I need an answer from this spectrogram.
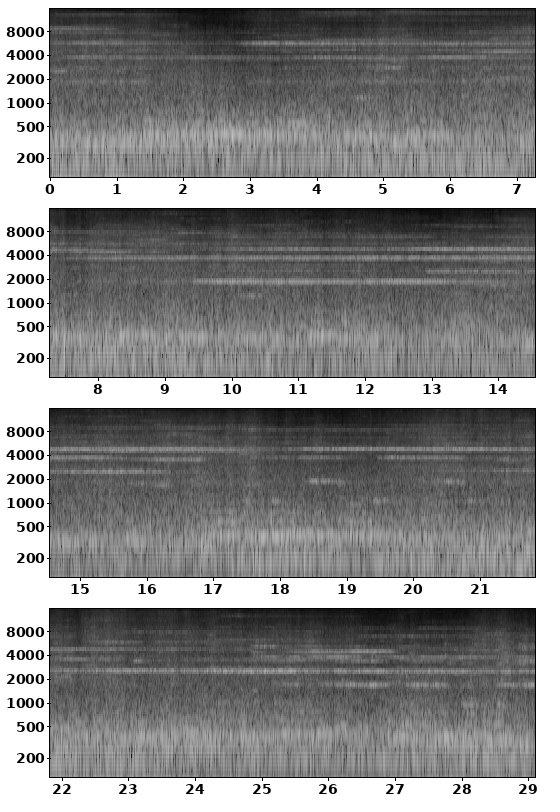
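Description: CP freight train of covered hopper cars rolling steadily across a steel trestle bridge. The wheels keep up a continuous rumble, with high-pitched wheel squeal that comes and goes every few seconds.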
